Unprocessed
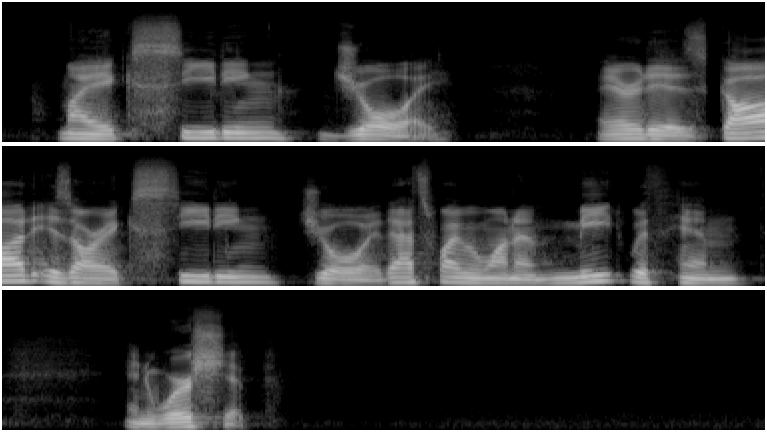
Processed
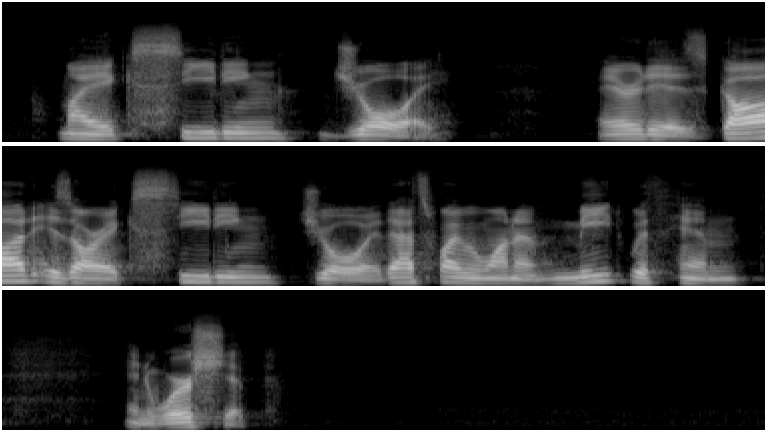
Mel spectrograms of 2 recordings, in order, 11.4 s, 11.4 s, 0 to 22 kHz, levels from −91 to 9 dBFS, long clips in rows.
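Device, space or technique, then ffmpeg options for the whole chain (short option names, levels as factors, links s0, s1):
television speaker: -af "highpass=f=170:w=0.5412,highpass=f=170:w=1.3066,equalizer=f=200:t=q:w=4:g=-9,equalizer=f=330:t=q:w=4:g=-6,equalizer=f=550:t=q:w=4:g=6,equalizer=f=2000:t=q:w=4:g=-6,lowpass=f=7400:w=0.5412,lowpass=f=7400:w=1.3066"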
